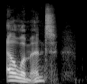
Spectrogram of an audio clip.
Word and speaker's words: LMNT: It's actually pronounced Element, but this is a radio program, so it's spelled LMNT. Pronounced Element.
